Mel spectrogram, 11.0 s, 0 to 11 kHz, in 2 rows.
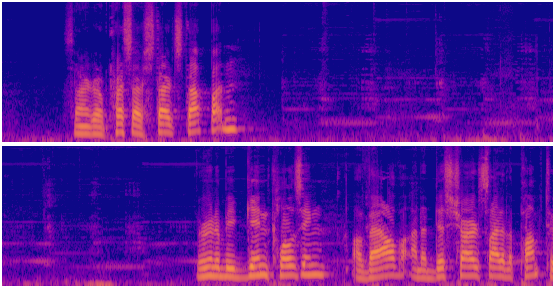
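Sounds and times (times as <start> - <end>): pump motor whirring in short tones: 2.8 - 11.0.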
